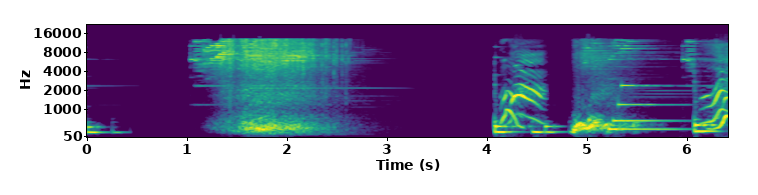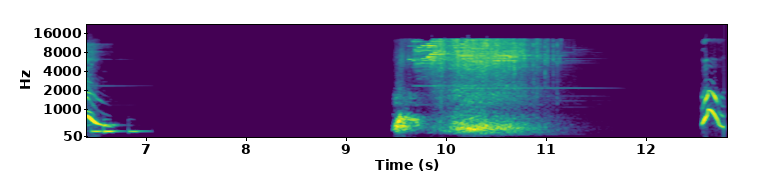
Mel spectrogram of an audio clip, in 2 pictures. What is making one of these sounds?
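Sparkling whooshes sweep by as pieces clear.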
